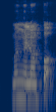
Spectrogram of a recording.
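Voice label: "mengelompokkan", Malay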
